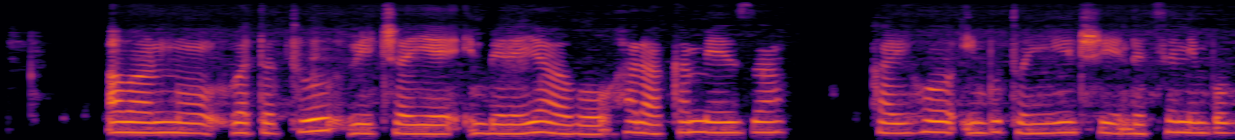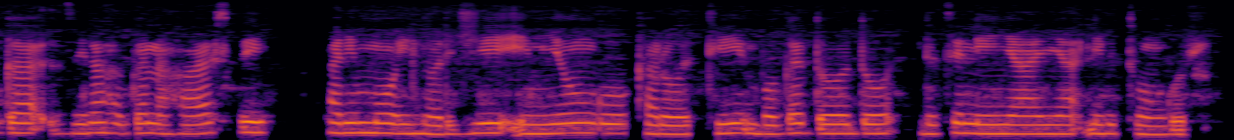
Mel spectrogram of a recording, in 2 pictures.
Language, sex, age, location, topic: Kinyarwanda, female, 18-24, Huye, agriculture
